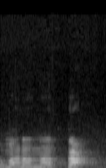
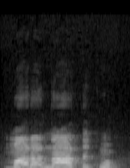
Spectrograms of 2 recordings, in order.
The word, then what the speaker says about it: Maranata: como dizemos nós católicos com a pronúncia na última sílaba Maranata ou Maranata a tônica na penúltima sílaba conforme diz em nossos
